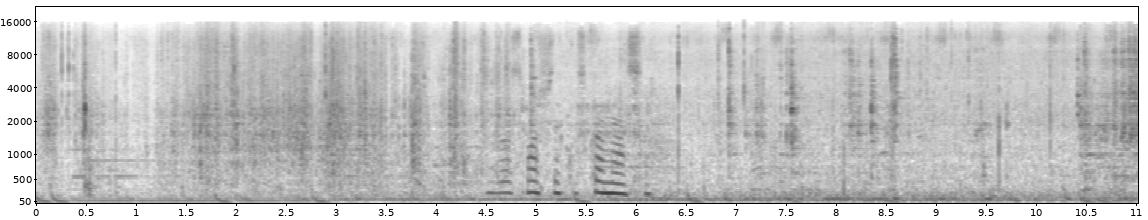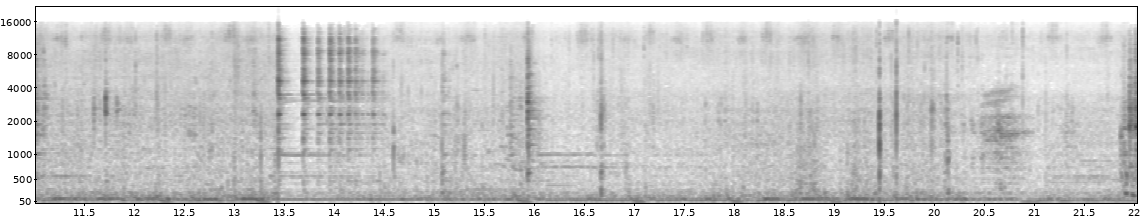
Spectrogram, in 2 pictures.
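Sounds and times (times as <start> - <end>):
meat sizzling over charcoal: 0.0 - 22.0
metal grill basket rattling: 0.0 - 22.0
fork scraping meat and wire: 6.4 - 16.8.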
